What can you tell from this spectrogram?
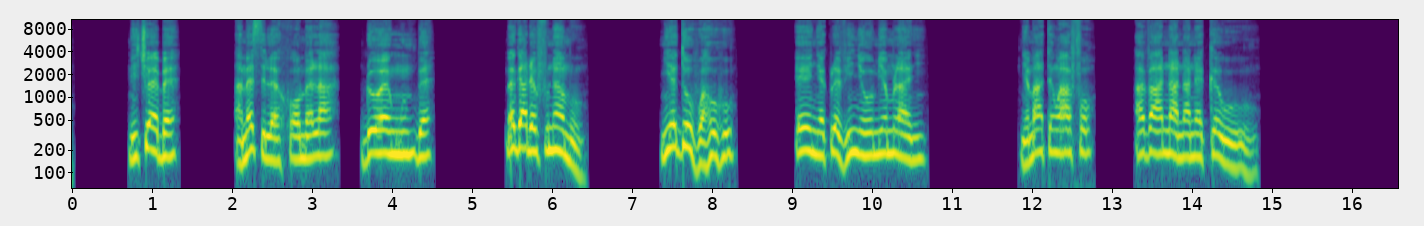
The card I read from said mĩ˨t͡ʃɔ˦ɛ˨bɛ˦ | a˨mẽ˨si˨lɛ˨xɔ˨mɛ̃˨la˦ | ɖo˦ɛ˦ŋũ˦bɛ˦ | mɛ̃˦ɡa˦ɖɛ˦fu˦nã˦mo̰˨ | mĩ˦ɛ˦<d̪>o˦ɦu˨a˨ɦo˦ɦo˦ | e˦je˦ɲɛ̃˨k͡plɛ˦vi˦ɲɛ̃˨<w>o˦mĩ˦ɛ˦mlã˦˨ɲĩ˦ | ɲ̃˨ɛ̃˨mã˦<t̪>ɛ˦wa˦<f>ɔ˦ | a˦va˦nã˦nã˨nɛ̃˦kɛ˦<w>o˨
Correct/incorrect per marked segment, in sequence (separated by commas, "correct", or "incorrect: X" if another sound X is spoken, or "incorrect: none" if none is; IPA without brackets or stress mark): correct, correct, correct, correct, correct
